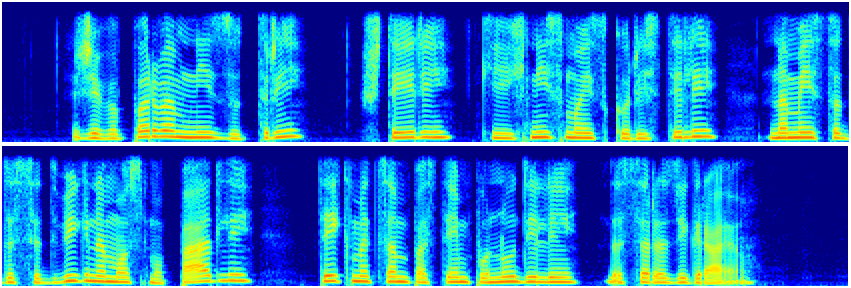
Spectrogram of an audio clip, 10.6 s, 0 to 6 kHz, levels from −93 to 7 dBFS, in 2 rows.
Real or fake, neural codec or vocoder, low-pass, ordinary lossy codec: real; none; 5.4 kHz; none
